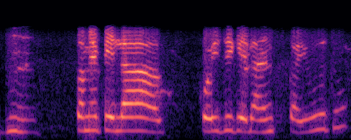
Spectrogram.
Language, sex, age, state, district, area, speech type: Gujarati, female, 18-30, Gujarat, Valsad, rural, conversation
